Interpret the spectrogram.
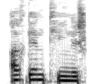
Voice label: "argentinisch", German; adjectives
